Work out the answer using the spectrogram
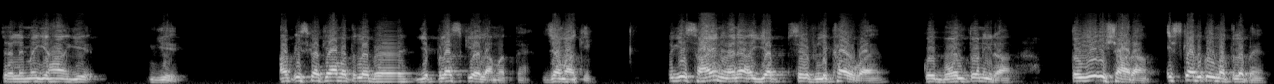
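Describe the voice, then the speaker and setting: A man's voice: medium pitch, animated, darkish tone, low-quality recording. Man teaching public speaking, explaining gestures. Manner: explains hand gestures step by step, addressing students directly; recites sample lines in a raised, slow, emphatic voice. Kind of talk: classroom lecture.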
